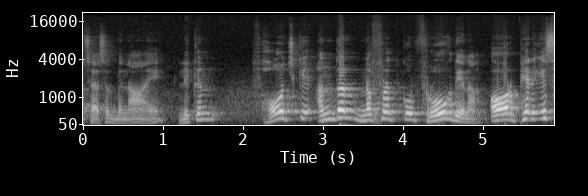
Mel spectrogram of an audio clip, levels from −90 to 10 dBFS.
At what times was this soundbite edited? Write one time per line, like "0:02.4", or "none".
0:01.1
0:04.9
